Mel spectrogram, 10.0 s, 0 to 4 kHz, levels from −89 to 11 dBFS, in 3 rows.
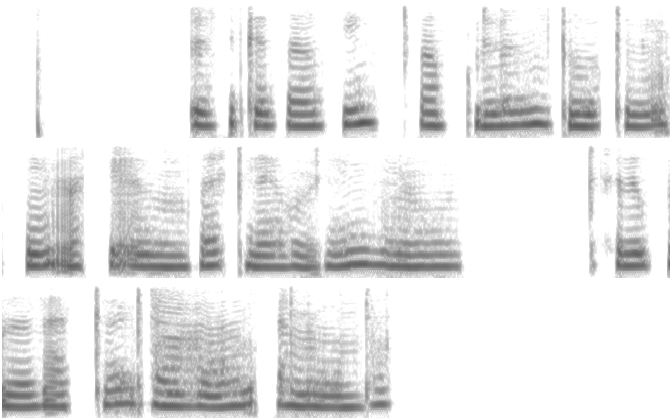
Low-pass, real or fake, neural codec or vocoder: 3.6 kHz; fake; codec, 44.1 kHz, 1.7 kbps, Pupu-Codec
